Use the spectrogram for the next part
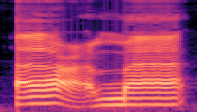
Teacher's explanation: আইন হরফকে হলকের মধ্যখান থেকে চাপ দিয়ে উচ্চারণ করতে হবে, কারণ আইনের মখরাজ হলকের মধ্যখান থেকে হবে।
